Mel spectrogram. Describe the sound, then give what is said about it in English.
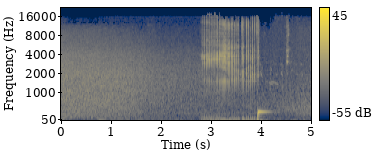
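Ocean waves wash onto a shore in a continuous, even rushing hiss, broken near the end by a brief clatter and a short tonal chirp. “let's head to the shore for a message in a bottle.”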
